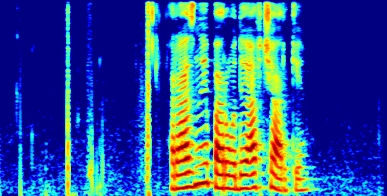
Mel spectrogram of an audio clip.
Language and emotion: Russian, neutral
